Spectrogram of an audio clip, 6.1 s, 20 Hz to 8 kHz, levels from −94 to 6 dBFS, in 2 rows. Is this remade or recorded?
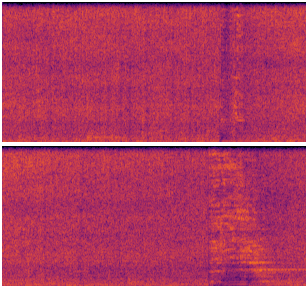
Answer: recorded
